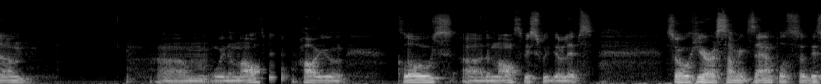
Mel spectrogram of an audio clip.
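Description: At 2.57 to 2.61 s there is a short concealed packet loss: about 20 ms of audio failed to reach the decoder in time, and the receiver patched the gap by extending the preceding sound. It comes across as a brief smear before normal audio resumes.

Right after, from 2.63 to 2.71 s, a burst of packet loss removes about 60 ms. The decoder carries the last sound forward while attenuating it, so the passage becomes a held, fading tone or hiss, and the lost audio is skipped.

From 2.71 to 2.93 s the sound gives way to a longer fading continuation of about 200 ms that ends in roughly 30 ms of silence, after which audio returns further on with that stretch missing. This is likely a long network dropout.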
